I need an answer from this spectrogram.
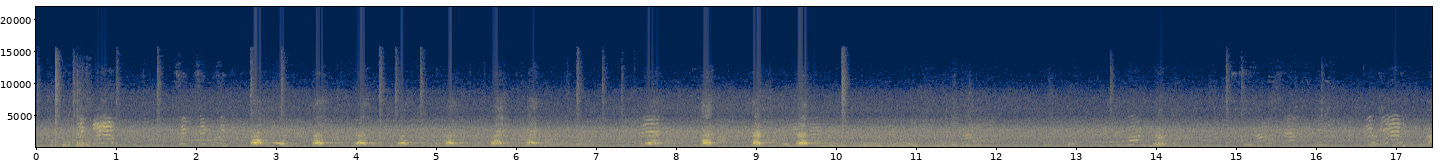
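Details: German Shepherds at the final of a world championship agility competition, 2021; sharp barks repeated in a quick series roughly every half second, then trailing off, over steady crowd murmur and a loudspeaker voice.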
